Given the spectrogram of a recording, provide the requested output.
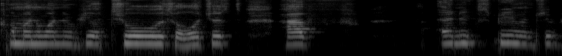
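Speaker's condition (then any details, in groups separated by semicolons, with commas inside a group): Cerebral palsy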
